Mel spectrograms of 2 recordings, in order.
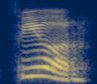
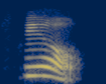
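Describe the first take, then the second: First: "pure" with a sounded final r; common Indian pronunciation. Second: "pure" as pyo, silent r; actual pronunciation. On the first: Teacher shows the usual mistake, "pure" with clear r. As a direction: say "pure" as pyoor, r pronounced. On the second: Teacher models the word for students, "pure" without r. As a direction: drop the r at the end of "pure". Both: Shown as a demonstration. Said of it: "actual pronunciation is pure".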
